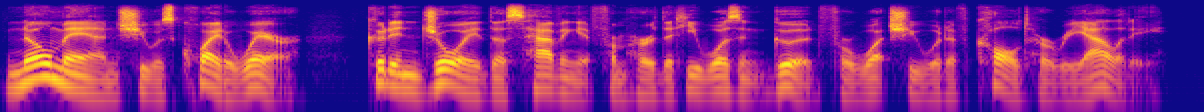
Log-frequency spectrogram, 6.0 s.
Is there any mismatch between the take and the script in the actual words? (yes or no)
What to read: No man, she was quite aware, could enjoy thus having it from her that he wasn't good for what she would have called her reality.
no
